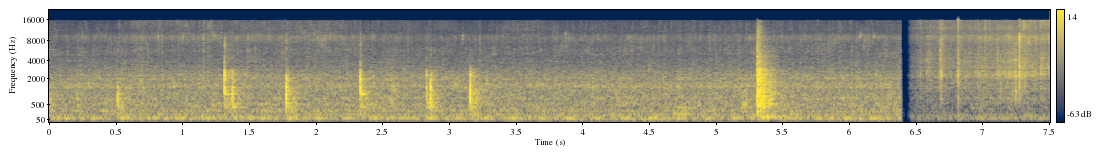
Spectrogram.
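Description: Ground spice paste being stir-fried over low gas flame for a spicy snakehead fish curry, a soft sizzle under a series of sharp spatula scrapes and knocks against the pan, close and alone.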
